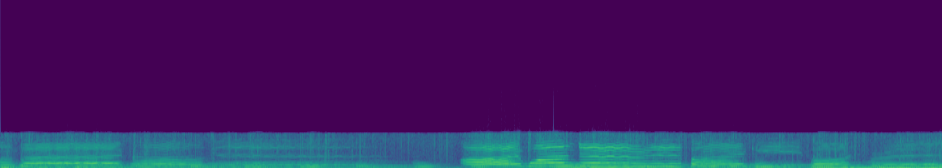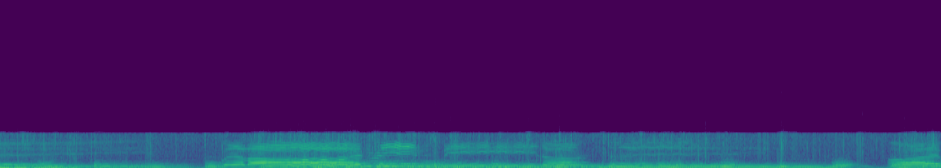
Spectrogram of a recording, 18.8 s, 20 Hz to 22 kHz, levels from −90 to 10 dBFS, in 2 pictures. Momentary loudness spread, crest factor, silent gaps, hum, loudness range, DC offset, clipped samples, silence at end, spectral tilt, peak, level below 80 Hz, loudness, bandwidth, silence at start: 13 LU; 18 dB; none; none; 7 LU; under 0.1%; under 0.1%; 0 s; -9.5 dB/octave; -8 dBFS; -42 dBFS; -24 LUFS; 5 kHz; 0 s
